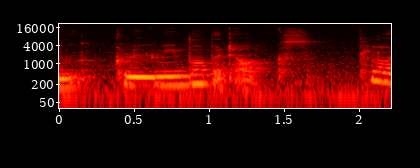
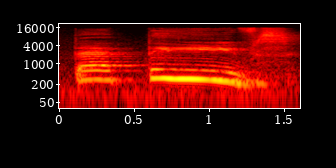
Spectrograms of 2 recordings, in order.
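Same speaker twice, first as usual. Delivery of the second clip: loud, high indignant cry; loud cross neighbour; 6 semitones higher, 11 dB louder than usual. A narrator's reading. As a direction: sound outraged at the thieves. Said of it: "he said crossly".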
